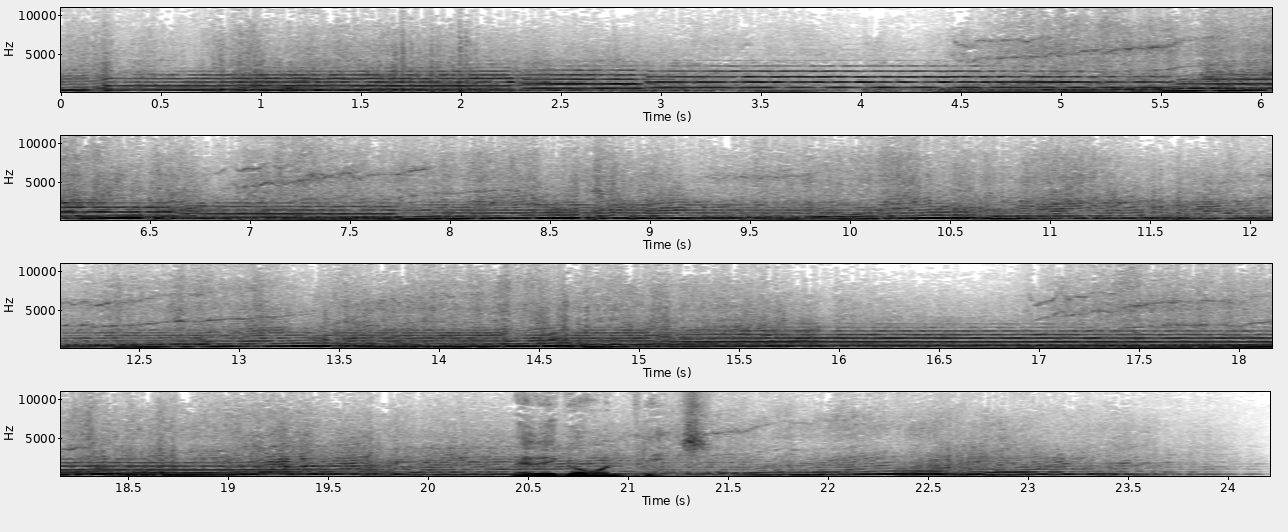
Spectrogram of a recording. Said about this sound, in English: I have these few moments as we say goodbye to the Champ Car World Series and the beautiful sound of the Champ Car Turbos.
